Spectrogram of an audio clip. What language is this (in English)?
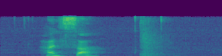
Faroese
